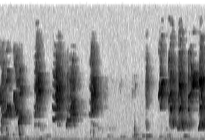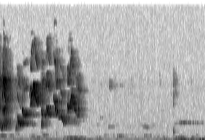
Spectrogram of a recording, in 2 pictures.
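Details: Brown-plumaged Lined Seedeater warming up in captivity sings spaced high chirps, then a dense twittering phrase of rapid buzzy notes before trailing off into near silence.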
